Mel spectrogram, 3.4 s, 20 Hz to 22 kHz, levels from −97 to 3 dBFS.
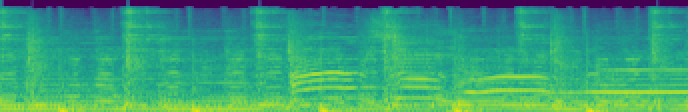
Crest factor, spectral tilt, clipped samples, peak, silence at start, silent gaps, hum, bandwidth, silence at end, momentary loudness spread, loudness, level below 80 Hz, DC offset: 10 dB; -4 dB/octave; under 0.1%; 0 dBFS; 0 s; none; none; 17 kHz; 0 s; 4 LU; -11 LUFS; -20 dBFS; under 0.1%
